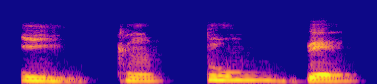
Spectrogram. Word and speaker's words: Candomblé: Okay, so Candomblé, although it is a Portuguese word, when you pronounce it in the Yoruba way, it is Inkantombe, Inkantombe, which means what is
